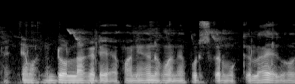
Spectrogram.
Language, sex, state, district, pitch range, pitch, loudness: Chakma, male, Tripura, Unakoti, 85-100 Hz, 90 Hz, -19 LUFS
